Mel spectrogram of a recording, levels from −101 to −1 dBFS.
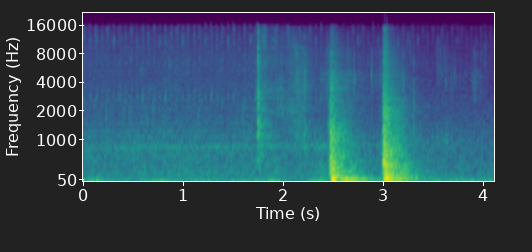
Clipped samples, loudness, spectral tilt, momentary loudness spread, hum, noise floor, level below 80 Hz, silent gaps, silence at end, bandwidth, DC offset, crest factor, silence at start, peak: under 0.1%; -18 LUFS; -7.5 dB/octave; 25 LU; none; -43 dBFS; -24 dBFS; none; 0.75 s; 15.5 kHz; under 0.1%; 22 dB; 0 s; 0 dBFS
